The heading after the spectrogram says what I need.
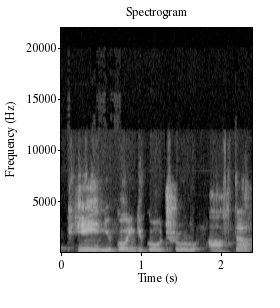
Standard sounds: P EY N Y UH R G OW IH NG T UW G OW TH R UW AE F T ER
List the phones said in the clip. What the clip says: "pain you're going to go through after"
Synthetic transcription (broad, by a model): P EY N Y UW G OW IH NG T UW G OW T R UW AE F T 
